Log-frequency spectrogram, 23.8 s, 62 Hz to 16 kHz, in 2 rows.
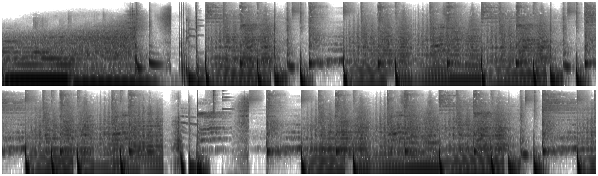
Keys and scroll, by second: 3.3-4.5 typing, 8.8-9.9 typing.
